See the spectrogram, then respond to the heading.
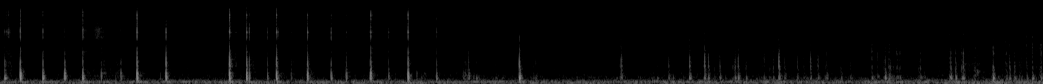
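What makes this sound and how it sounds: Fingertips and short nails tap and scratch the textured black plastic centre airbag cover of a car steering wheel, a hollow cover over a padded module, just below the emblem. Quiet, sharp, dry clicks ring out over a steady low hum, coming quickly in the first half before thinning into softer scratches and lighter taps.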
